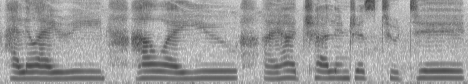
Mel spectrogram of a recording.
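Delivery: put-on high, slow little-girl voice; childlike voice. Shown as a demonstration. Speaking coach imitating her client, childlike and slow. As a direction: sound like a small child greeting her teacher. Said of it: "I can decide to sound like how she sounds".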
